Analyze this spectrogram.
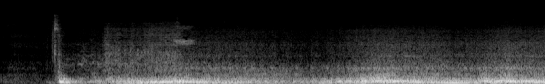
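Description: A car engine starts with a sharp crank and catch, then settles into a loud, steady idle rumble that swells slightly as it revs near the end.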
